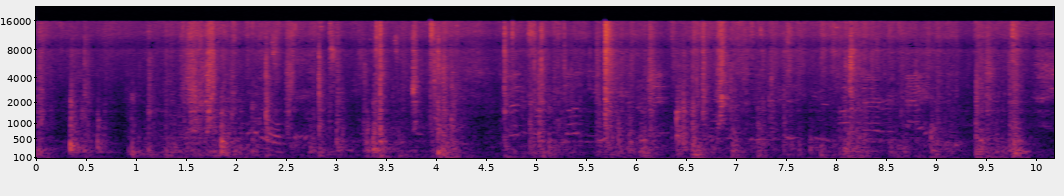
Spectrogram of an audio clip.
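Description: Several people talking indistinctly, with scattered footsteps and knocks on wooden stairs and deck boards.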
